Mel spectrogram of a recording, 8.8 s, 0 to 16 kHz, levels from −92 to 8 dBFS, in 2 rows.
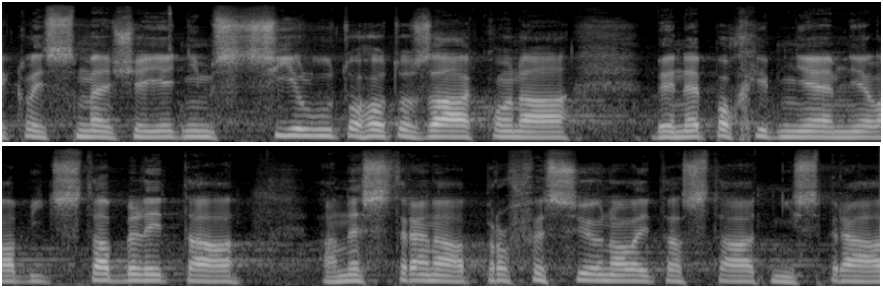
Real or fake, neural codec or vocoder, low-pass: real; none; 14.4 kHz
